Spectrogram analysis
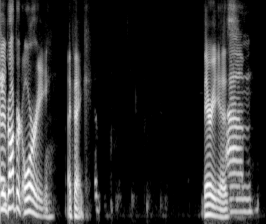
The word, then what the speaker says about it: Horry: Now, Jenny, allegedly, Robert Horry is here. Is it this person was not on the show? Do you pronounce the H? Horry? Or is it Ori? Ori. A silent H? Yeah.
